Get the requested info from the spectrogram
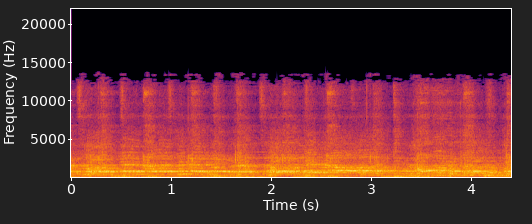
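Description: A Hindi devotional bhajan performed live: a man singing into a microphone, with a crowd singing along, over keyboard and a steady percussion beat.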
